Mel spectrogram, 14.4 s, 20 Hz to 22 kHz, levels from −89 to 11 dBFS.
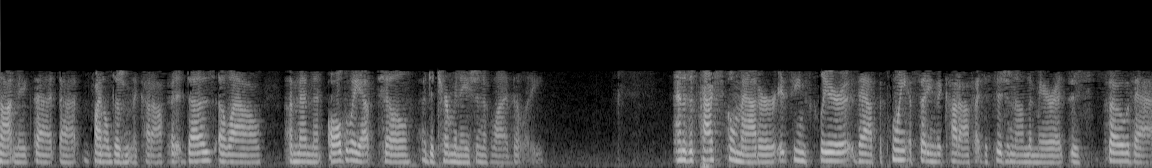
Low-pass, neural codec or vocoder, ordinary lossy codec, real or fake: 7.2 kHz; none; AAC, 16 kbps; real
